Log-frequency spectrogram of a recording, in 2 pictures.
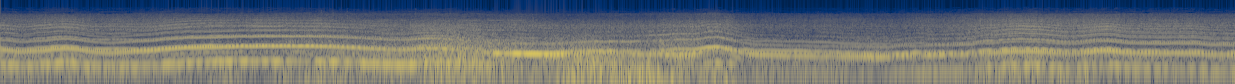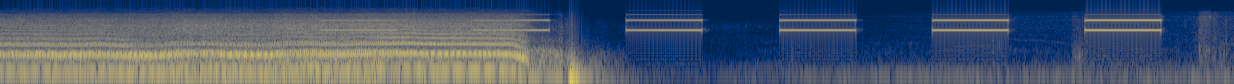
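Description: Racing quadcopter's brushless motors whining, pitch rising and falling with the throttle, then cutting off suddenly about nine seconds in. An electronic beeper then sounds short high beeps about once a second.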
